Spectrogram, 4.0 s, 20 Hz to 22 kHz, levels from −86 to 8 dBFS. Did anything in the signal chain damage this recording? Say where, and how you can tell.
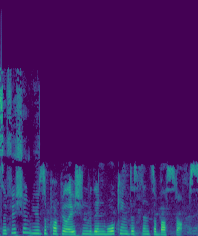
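Yes. At 0.8 s the speech turns duller, with nothing above 6.7 kHz. The level shifts by roughly 5 dB, and a new noise floor appears about 40 dB down. There is no gap. This points to the input likely being switched to a poorer device at the capture stage.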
